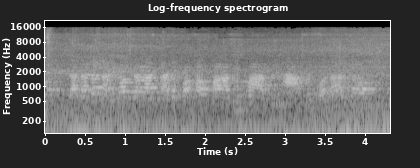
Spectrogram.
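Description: Street traffic: a steady low engine rumble from passing vehicles, with indistinct voices of people talking over it.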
